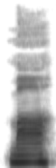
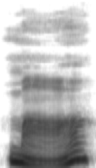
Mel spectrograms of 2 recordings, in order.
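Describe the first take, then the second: First: The pitch stays high and level. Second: The pitch dips down, then rises. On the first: "ma is flat. Robot" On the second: "unsure, ma, down, up"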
